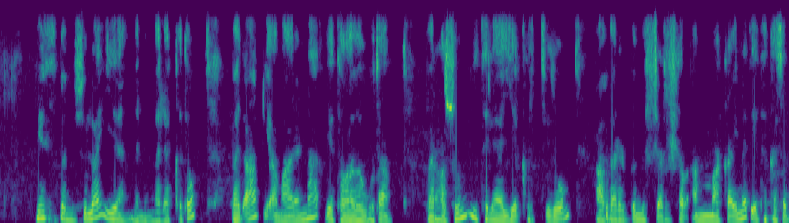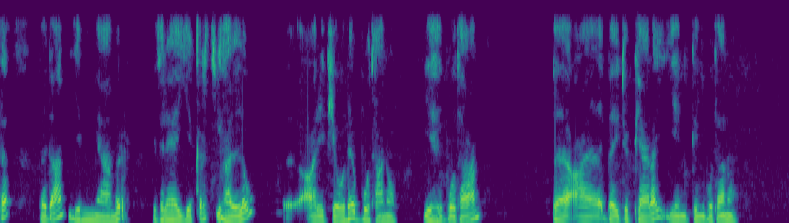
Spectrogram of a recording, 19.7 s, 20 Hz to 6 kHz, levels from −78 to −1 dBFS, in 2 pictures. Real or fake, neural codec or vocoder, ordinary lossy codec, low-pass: real; none; Opus, 64 kbps; 5.4 kHz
